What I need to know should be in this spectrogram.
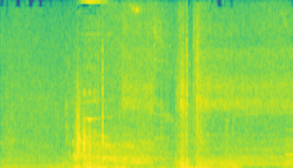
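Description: Tyres screech as a car skids around a corner.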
